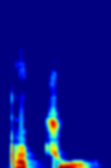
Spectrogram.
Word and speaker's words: actual: And the second word, we see T-U-A as a second syllable. So the T is pronounced ch-ch. Actual.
